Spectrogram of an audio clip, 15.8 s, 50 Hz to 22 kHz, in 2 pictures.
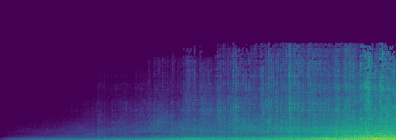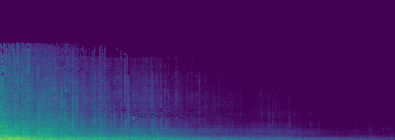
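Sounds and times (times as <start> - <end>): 
Humvee passing fast: 0.2 - 14.0
Humvee rattle: 1.7 - 12.4.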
